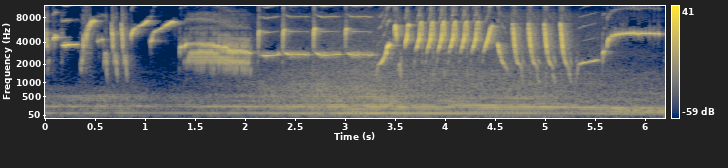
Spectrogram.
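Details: Belgian canary singing for training, mixing quick whistled slurs, a held buzzy note, a steady pure tone, fast rattling trills of short notes, and a final long clear whistle over a low hum.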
